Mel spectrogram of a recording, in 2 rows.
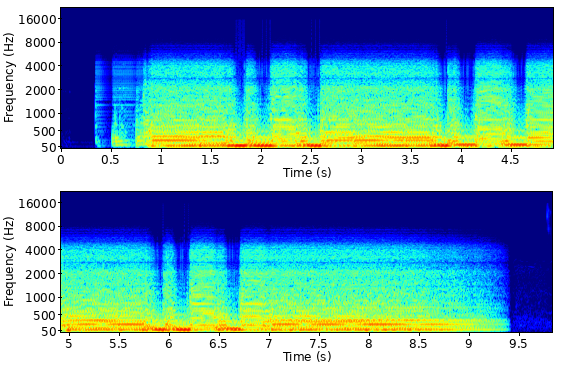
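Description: An electric guitar played through an OCD overdrive pedal powered at 18 volts: thick, distorted chords ring out steadily for about nine seconds with brief rhythmic breaks, loud and alone with no talking.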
